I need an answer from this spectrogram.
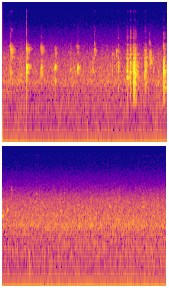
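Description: Close-miked chewing: wet mouth clicks and smacks, a few a second, with a quick cluster about two and a half seconds in. They stop a little after three seconds, leaving steady hiss.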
